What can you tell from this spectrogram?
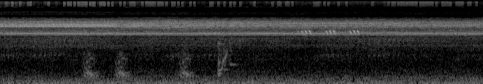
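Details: Jungle chorus of katydids, known locally as caricangkas: a continuous piercing insect buzz, a trio of brief pulsed chirps after 3 seconds, and four low croaks early on.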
